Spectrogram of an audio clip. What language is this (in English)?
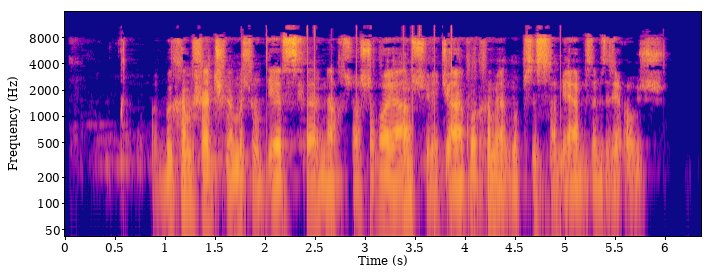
Kabardian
